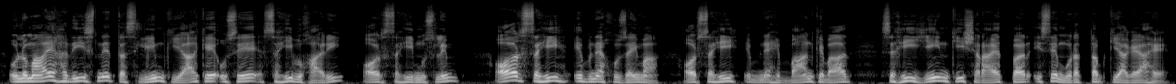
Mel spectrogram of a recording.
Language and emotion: Urdu, neutral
